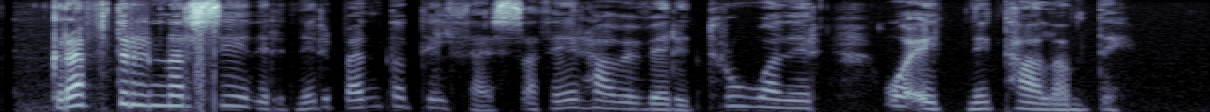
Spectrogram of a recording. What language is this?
Icelandic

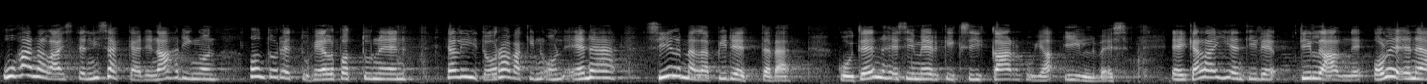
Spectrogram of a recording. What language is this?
Finnish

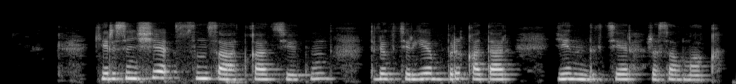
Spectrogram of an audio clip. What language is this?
Kazakh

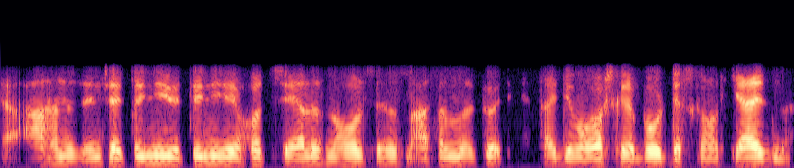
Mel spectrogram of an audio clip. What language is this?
Kashmiri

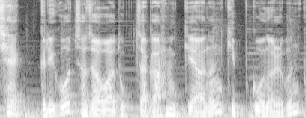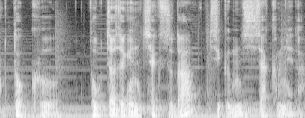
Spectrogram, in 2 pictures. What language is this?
Korean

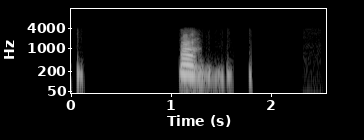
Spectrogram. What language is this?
Santali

